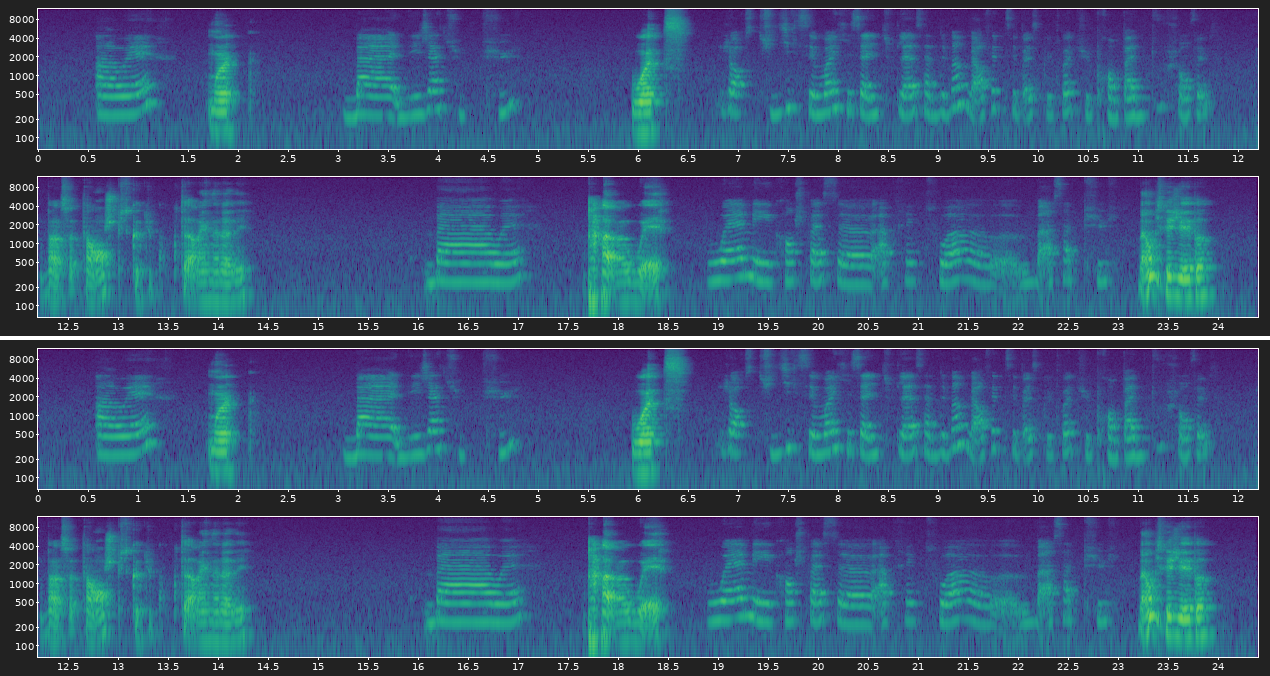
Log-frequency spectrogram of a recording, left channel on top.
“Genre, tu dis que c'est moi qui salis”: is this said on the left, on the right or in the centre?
Right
